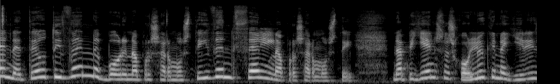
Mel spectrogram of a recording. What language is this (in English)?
Greek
